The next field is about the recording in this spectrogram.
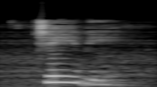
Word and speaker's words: Jaime: For example, here are the pronunciations of the name spelled J-A-I-M-E. And I didn't just pick that because I'm an Outlander fan. It's because it exists in so many languages. – Jamie.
